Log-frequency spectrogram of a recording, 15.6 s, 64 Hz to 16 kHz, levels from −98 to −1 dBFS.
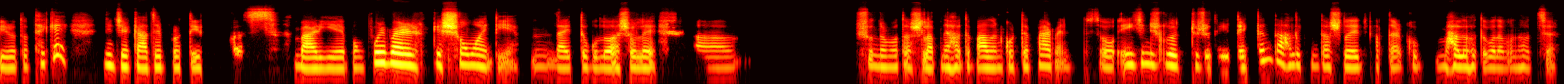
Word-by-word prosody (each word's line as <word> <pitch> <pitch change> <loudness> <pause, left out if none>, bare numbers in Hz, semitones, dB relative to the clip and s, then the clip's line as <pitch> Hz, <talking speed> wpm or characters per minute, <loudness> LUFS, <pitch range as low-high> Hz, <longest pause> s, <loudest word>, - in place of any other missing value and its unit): বিরত 190 0 -7 0.2
থেকে, 250 +12 -2 0.5
নিজের 215 -3 -2
কাজের 190 +1 -1
প্রতি 195 - -8
focus - - -12 0.5
বাড়িয়ে 185 0 +1
এবং 190 +1 -11
পরিবারকে 245 -3 +6 0.2
সময় 225 -3 -1
দিয়ে, - - -9 0.5
দায়িত্বগুলো 185 0 -4
আসলে 190 0 +2 0.5
আ - - -5 1.6
সুন্দরমতো 200 -1 -8
আসলে - - +5
আপনি 195 - -14
হয়তো 195 - -7
পালন 190 -1 +1
করতে 190 - -9
পারবেন। 215 -2 -2 0.3
সো - - -11 0.2
এই 235 - 0
জিনিসগুলো 235 -2 -1
একটু - - -11
যদি 410 0 -11 0.2
দেখতেন 285 +11 -4
তাহলে 240 -4 -2
কিন্তু 215 -3 -17
আসলে 195 - +4 0.3
আপনার - - -9
খুব 200 - -15 0.3
ভালো 205 -1 +2
হতো 205 - -12
বলে 190 0 -6
মনে 195 - -15
হচ্ছে। 185 - -11
200 Hz, 140 wpm, -24 LUFS, 190-225 Hz, 1.6 s, পরিবারকে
